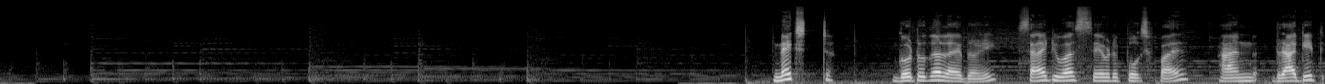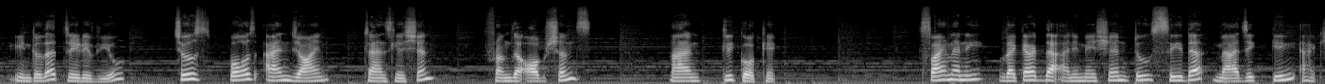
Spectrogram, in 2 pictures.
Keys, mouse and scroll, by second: 6.6 double click, 8.5-9.5 scroll down 1, 9.5 double click, 10.1-12.5 scroll down 1, 25.6 scroll down 1.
